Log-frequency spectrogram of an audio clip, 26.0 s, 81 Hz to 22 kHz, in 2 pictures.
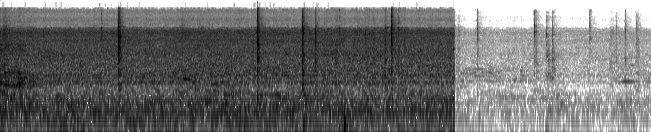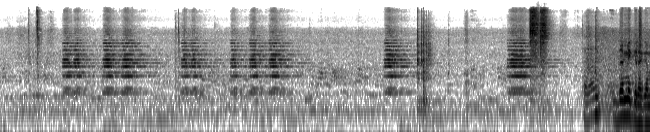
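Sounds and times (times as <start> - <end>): loud steady rushing noise: 0.0 - 9.1
car horn toots: 14.2 - 19.2, 20.7 - 21.4, 23.2 - 24.3.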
